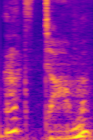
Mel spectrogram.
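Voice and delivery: hushed, voiceless little quote; whispered aside. Retold or imitated. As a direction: breathe it like a secret. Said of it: "I'm like".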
